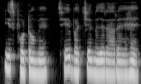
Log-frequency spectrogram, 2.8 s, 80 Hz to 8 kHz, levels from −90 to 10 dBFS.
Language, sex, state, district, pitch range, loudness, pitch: Hindi, male, Jharkhand, Garhwa, 145-160 Hz, -14 LUFS, 145 Hz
